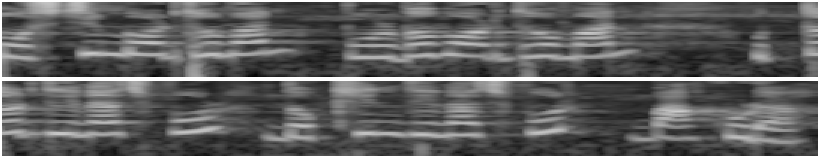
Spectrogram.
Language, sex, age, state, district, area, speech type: Bengali, female, 18-30, West Bengal, Paschim Bardhaman, rural, spontaneous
